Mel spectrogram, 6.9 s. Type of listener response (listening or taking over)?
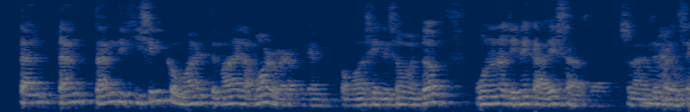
listening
